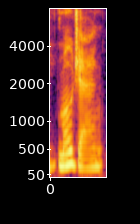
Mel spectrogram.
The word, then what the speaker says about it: Mojang: they pronounce it with J not oh really Mojang okay pronounced like a Singaporean I I don't know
